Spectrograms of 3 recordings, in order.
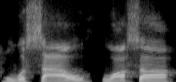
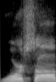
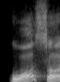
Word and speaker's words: Wausau: people or buildings in Wausau. I kept wanting to say Warsaw, but that's not how you pronounce that.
